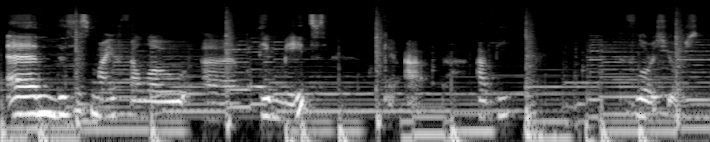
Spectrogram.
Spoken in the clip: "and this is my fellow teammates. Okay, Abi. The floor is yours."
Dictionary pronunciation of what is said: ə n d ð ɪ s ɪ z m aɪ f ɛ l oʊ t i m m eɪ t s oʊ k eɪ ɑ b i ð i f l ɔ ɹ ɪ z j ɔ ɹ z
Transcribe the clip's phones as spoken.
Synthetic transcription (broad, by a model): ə n ð ɪ s ɪ z m aɪ f ɛ l oʊ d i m m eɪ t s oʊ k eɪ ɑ i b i f l ɔ ɹ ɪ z j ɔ ɹ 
